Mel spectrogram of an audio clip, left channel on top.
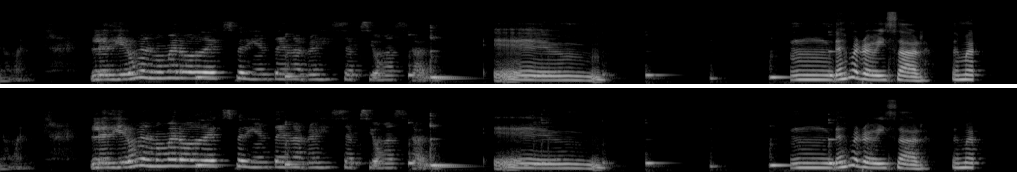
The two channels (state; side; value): normal; both; correlation 0.68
